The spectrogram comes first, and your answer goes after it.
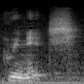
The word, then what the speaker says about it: Greenwich: Et aussi je suis allée à Greenwich, donc Greenwich, ça s'écrit comme ça, donc Greenwich, mais on dit Greenwich, qui est le quartier, vous savez, où il y a l'observatoire du Méridien, voilà.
